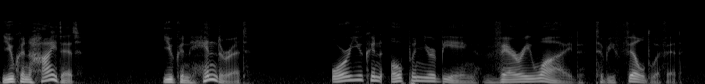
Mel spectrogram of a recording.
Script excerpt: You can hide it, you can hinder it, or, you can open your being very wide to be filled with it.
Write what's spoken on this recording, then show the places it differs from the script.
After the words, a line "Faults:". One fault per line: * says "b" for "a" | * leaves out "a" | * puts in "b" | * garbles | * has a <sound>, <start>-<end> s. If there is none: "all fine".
You can hide it, you can hinder it, or, you can open your being very wide to be filled with it.
Faults:
all fine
